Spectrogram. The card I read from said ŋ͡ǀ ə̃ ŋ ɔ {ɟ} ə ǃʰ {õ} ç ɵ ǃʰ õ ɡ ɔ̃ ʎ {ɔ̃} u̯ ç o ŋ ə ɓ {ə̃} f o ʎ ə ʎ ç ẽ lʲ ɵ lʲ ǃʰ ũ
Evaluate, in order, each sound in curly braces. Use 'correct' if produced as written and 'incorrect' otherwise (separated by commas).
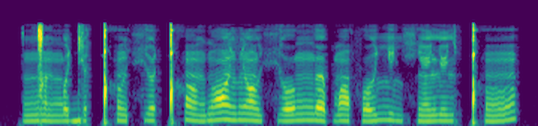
correct, incorrect, correct, incorrect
